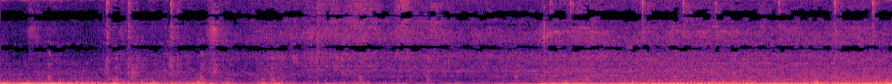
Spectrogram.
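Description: Car driving round a roundabout, heard from inside the cabin: a low engine and road rumble that eases off for about a second and a half in the middle, then rises again.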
